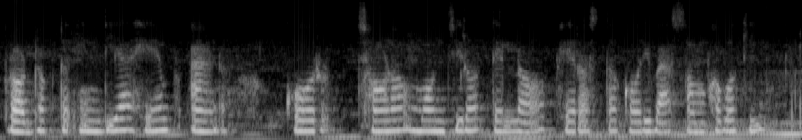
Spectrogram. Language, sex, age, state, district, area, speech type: Odia, female, 18-30, Odisha, Ganjam, urban, read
